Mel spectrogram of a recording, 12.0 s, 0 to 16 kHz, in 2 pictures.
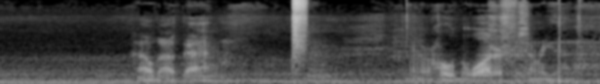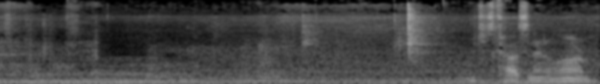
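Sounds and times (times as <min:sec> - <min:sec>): hvac machinery humming: 0:00.0 - 0:12.0.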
